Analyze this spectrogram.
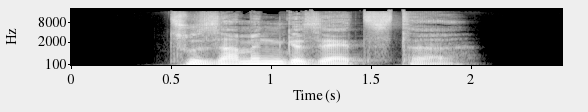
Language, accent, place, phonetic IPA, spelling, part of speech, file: German, Germany, Berlin, [t͡suˈzamənɡəˌzɛt͡stə], zusammengesetzte, adjective, De-zusammengesetzte.ogg
- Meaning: inflection of zusammengesetzt: 1. strong/mixed nominative/accusative feminine singular 2. strong nominative/accusative plural 3. weak nominative all-gender singular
